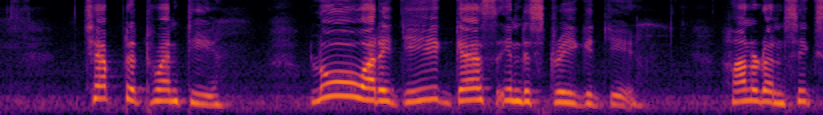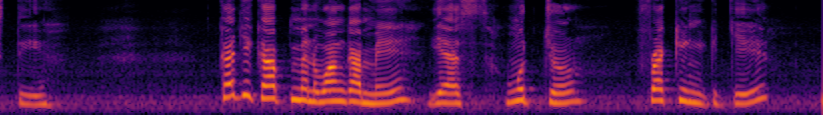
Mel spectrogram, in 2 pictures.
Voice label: Warlpiri; Fracking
